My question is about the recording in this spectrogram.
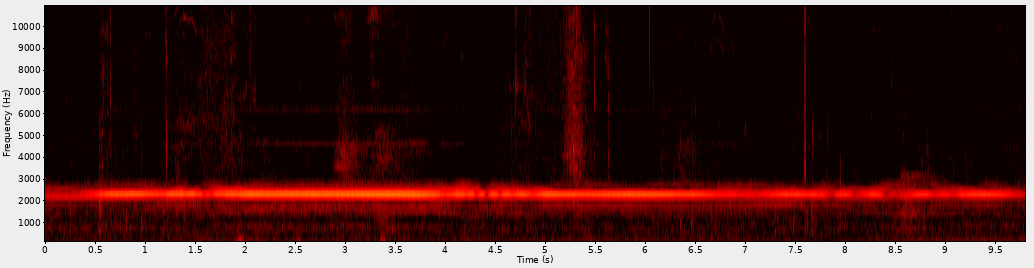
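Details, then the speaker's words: Pixie II QRP transceiver kit, telegraph key pressed: a thin, steady high beep around 2 kHz over faint hiss, showing the transmitter keying a clean, normal tone. "hay también un poquito el tono de la transmisión pero también se escuchan si queremos ver el cambio en amplitud de señal entre uno y otro"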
